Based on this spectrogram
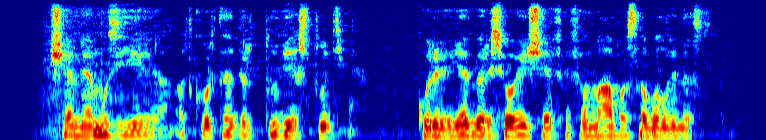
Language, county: Lithuanian, Klaipėda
